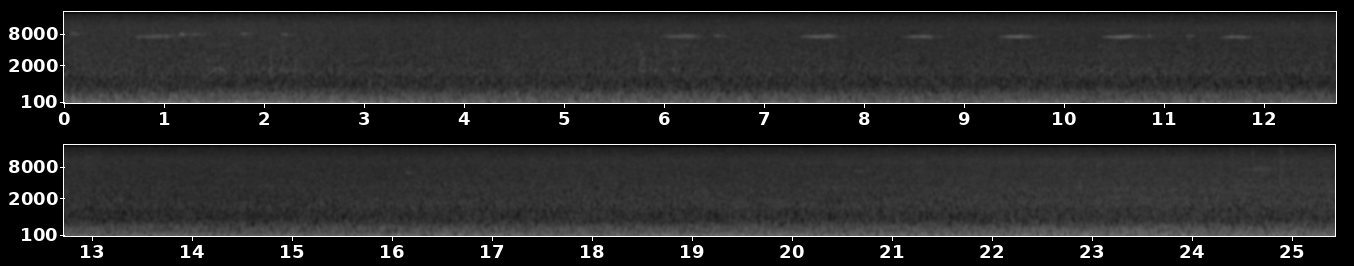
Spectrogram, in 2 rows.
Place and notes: creaking tree branches ... add their calls to those of the birds that share the same space ... blue tit ... pheasant ... buzzard ... crow ... fieldfare ... blackbird ... treecreeper ... wren ... dpa 4060s in parabolic to MixPre3 ...
Malton, UK, 18 November, 07:30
